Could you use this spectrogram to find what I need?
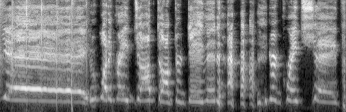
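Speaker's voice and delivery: high, loud mock cheer with a laugh; hammed-up gushing praise; mock cheering fan. Mocking the crowd that cheers Doctor David. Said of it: "and it's like".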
